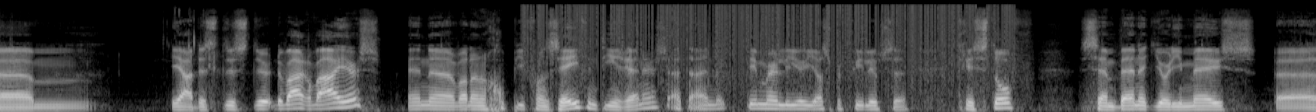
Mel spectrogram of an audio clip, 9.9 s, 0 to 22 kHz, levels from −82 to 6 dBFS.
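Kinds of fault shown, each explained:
Unreliable data bit: one bit in the sample data is coming through wrong at random, so every time it flips you get a spike of the same fixed size, here about -14 dBFS. From roughly 3.91 s to 7.61 s that turns into a steady crackly fizz riding over the speech, and since the spikes don't care about the signal level, you can still hear it grinding away in the gaps between phrases.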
